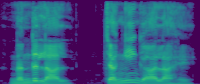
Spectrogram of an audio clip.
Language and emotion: Sindhi, neutral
